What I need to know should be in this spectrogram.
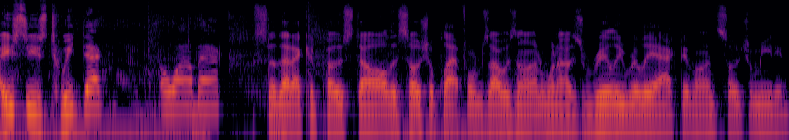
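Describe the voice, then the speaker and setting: Music plays behind a man speaking at a fairly quick pace with lively intonation. He leaves long, frequent pauses. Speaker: streamer. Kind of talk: casual live stream chat. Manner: loud; halting, many fillers.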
